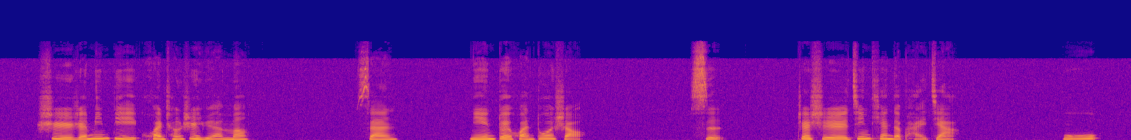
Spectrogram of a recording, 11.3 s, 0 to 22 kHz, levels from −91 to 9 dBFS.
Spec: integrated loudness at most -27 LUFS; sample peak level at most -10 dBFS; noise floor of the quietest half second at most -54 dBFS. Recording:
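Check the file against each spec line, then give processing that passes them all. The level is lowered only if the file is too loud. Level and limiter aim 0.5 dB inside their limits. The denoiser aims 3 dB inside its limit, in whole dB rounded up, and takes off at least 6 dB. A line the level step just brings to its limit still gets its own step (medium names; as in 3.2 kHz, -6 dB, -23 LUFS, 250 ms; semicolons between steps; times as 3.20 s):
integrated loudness -22.5 LUFS: fail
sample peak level -6.5 dBFS: fail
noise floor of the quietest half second -52 dBFS: fail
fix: trim -5 dB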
